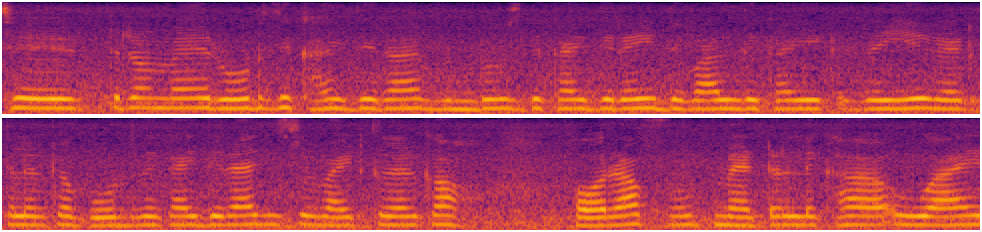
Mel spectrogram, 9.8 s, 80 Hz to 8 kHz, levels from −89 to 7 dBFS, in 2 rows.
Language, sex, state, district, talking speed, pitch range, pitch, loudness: Hindi, female, Karnataka, Gulbarga, 220 wpm, 225-235 Hz, 230 Hz, -15 LUFS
